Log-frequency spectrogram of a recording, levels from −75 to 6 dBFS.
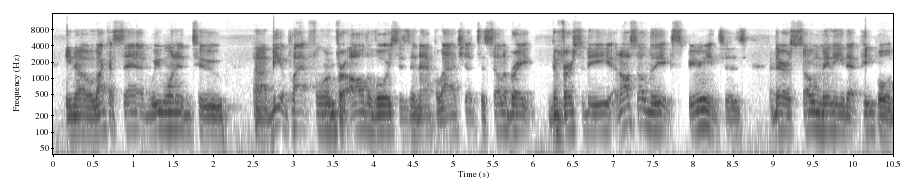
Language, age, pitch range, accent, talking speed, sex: English, 30-49, 95-110 Hz, American, 175 wpm, male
